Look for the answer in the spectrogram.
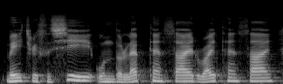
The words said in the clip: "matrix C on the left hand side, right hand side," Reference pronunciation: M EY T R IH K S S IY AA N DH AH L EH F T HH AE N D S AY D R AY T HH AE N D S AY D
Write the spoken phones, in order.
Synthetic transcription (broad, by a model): M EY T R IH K S SH IY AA N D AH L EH P T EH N S AY D R AY T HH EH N S AY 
